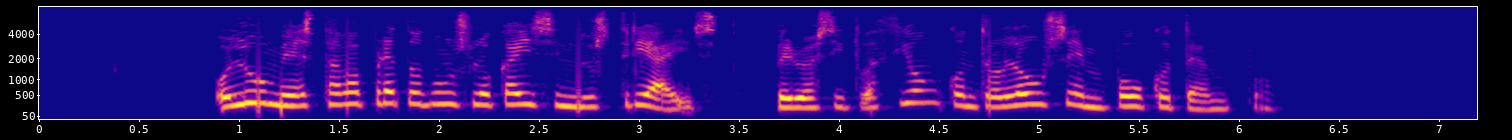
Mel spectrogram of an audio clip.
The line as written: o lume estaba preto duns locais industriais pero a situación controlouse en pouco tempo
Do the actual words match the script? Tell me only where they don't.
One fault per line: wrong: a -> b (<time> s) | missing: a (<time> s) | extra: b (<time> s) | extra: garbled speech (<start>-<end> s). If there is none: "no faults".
no faults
